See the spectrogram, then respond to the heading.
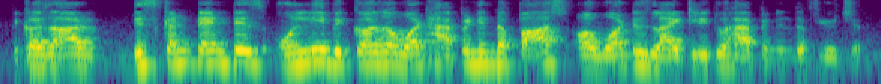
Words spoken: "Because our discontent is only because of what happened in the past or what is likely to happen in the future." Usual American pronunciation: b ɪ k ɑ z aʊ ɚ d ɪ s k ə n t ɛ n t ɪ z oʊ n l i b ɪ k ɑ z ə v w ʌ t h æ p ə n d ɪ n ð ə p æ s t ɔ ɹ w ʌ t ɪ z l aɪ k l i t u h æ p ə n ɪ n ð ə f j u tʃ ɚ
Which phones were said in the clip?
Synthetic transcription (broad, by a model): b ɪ k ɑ z aʊ ɚ d ɪ s k ə n t ɛ n t ɪ z oʊ n l i b ɪ k ɑ z ə v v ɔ t h æ p ə n d ɪ n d ə p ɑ s t ɔ ɹ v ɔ t ɪ z l aɪ k l i t u h æ p ə n ɪ n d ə f j u tʃ ɚ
